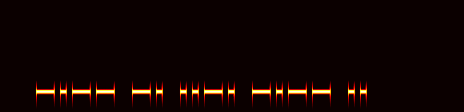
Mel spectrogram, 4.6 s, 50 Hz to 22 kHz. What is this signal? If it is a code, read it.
Morse code, heard as a keyed tone, about 20 wpm, 700 Hz. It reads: YNFYI
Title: Code Groups - 5 Letters - 20wpm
